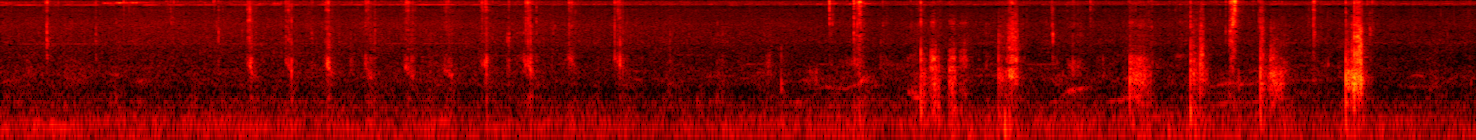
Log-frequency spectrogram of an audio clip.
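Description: Close-up chewing and crunching while eating rice and curry with a raw yard-long bean, mixed with scattered clicks and scrapes of a metal spoon and fork on a plastic tray. The clicks and mouth sounds grow denser and louder in the last few seconds.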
